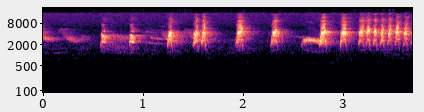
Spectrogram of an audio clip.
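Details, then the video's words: Pancawarna bird in full song: spaced sharp high chips about every third of a second, a slurred whistle, then a fast bright trill at the end. "Kicau Burung Pancawarna Gacor Suara Kontras Super Master..!!"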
